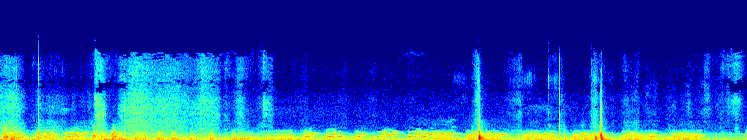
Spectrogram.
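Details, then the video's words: Pet guinea pigs of Teddy and Abyssinian breeds chatter contentedly as they walk, giving a steady stream of low, muffled putting notes with two sharper clicks near the end. "軽快に歩く♪上機嫌なモルたちのお喋り Guinea pigs chatting"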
